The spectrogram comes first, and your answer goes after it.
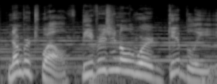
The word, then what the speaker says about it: Ghibli: 12 the original word gibli is pronounced with a hard G instead of a soft G used by the studio supposedly this was miyazaki's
